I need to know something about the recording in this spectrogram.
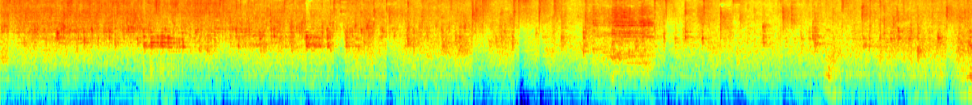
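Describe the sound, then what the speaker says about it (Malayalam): Mustard seeds pop and sizzle in hot oil with a dense, continuous crackle and spatter, close and loud throughout. "കടു പൊട്ടിക്കൊണ്ടിരിക്കുകയാണ്."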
